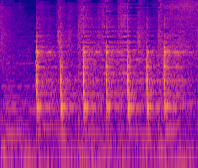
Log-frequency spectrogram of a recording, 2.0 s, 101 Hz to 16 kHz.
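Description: An old Honda motorcycle frame made of bent iron/steel pipe is tapped seven times in a steady rhythm. Each tap gives a short metallic knock with a tone near 645 Hz that dies away quickly. The frame sounds dense and solid compared with the newer ESAF frame.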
